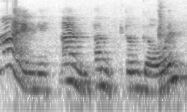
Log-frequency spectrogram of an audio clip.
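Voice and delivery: voice cracking and breaking. Answering a greeting from the other speaker, voice cracking. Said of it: "weird voice crack moment".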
